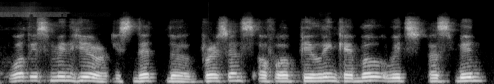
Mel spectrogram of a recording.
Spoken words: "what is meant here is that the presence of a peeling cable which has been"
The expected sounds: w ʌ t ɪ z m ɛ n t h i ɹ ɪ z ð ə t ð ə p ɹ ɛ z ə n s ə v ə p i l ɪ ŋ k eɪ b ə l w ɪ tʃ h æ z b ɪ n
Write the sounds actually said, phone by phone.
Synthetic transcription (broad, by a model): w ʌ t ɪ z m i n h i ɹ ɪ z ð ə t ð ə p ɹ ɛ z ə n s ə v ə p i l ɪ ŋ k eɪ b ə l w ɪ tʃ h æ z b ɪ n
